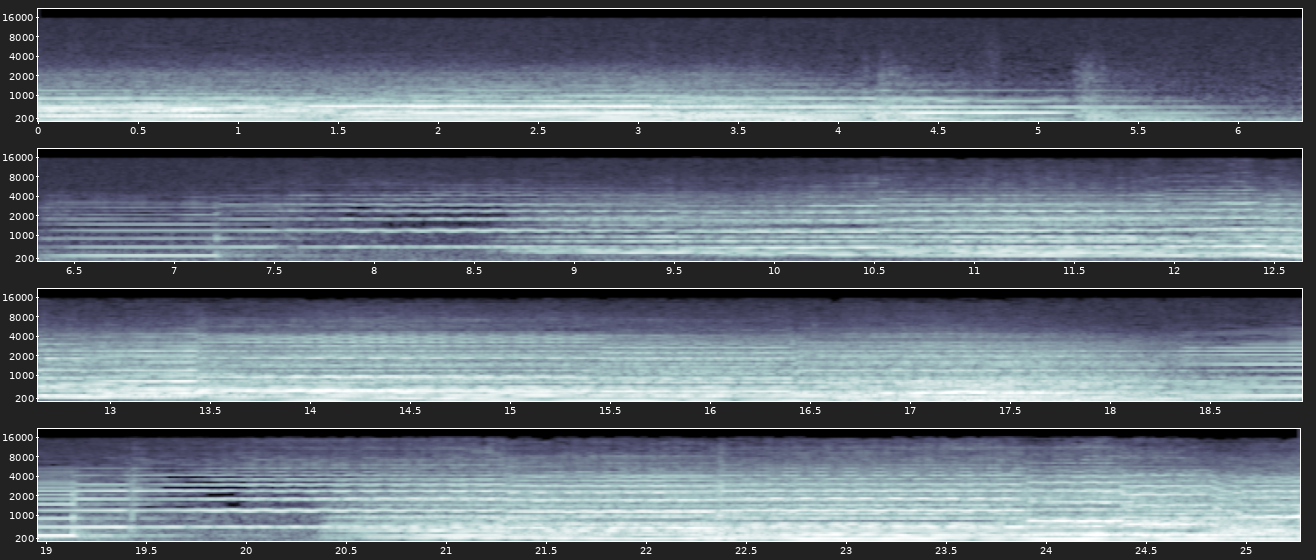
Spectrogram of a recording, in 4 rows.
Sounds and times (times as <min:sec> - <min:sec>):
Orchestra: 0:00.0 - 0:25.2
Violin, fiddle: 0:06.4 - 0:25.2.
